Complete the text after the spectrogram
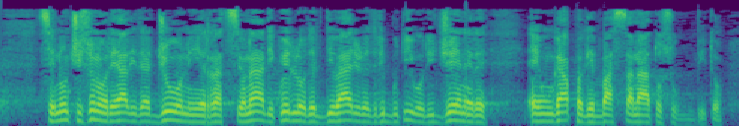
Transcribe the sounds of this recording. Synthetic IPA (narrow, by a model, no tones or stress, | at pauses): senːont͡ʃisuːnʊɾeaːlirad͡ʒoːnierːat̪sːjonaːlikwelːʊd̪eld̪ivaːɾjoɾet̪ɾibut̪iːvod̪id͡ʒɛːneɾe | ɛuŋɡapːk̟evːasːanaːt̪ʊsubːit̪o̰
